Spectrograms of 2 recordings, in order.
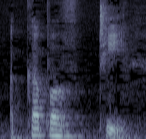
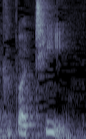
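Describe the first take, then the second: First: It is said slowly with the v sound. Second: It is said quickly with the v dropped. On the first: "if you pronounce it slowly" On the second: "In rapid speech, they are elided"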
